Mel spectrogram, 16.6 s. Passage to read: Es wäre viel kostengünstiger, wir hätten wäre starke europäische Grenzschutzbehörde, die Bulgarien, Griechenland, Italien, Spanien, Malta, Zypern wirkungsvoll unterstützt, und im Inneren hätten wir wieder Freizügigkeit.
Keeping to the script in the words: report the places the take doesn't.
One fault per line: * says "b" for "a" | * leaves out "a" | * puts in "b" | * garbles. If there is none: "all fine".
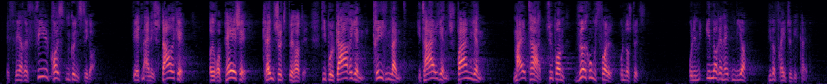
* says "eine" for "wäre"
